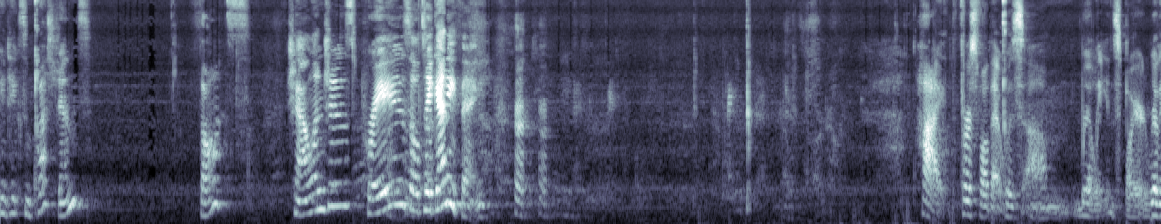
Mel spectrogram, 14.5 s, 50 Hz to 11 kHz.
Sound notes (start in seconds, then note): 6.2 laughing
